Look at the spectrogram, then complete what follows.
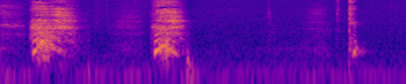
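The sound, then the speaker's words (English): Two loud, harsh breathy gasps in quick succession, followed after a pause by a shorter, fainter intake of breath. A voice acting out a nurse in a story desperately gasping for air after getting out of the thing she was stuck in, with no talking. “And she gasps for air.”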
